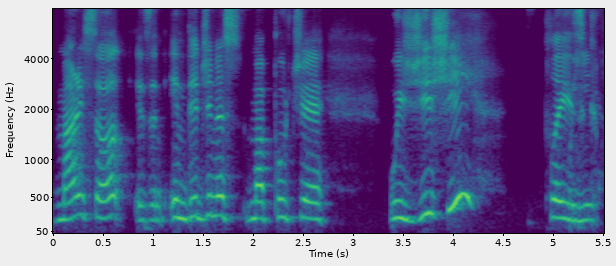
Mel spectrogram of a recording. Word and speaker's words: Huilliche: Now you're going to have to help me with this pronunciation, because Marisol is an Indigenous Mapuche Huilliche, please correct me. Huilliche.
